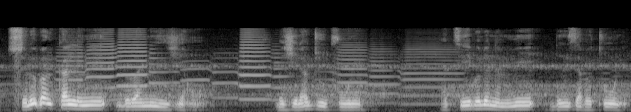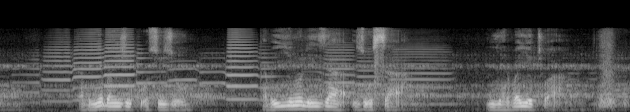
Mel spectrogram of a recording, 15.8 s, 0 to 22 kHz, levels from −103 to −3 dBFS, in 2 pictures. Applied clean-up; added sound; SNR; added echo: none; Trumpet; 17 dB; none.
